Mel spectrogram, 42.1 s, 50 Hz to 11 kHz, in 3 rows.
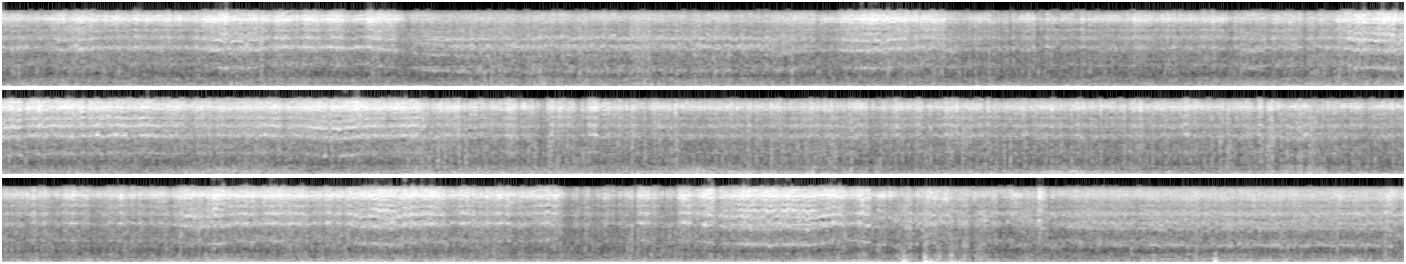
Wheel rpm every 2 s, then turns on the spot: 230, 220, 200, 210, 220, 230, 230, 230, 230, 230, 230, 230, 240, 230, 230, 230, 230, 220, 230, 220, 190.
none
